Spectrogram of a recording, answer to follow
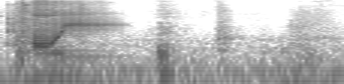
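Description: A short cartoon-style 'boing' sound effect: a pitched tone gliding quickly upward for about half a second, near the start.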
